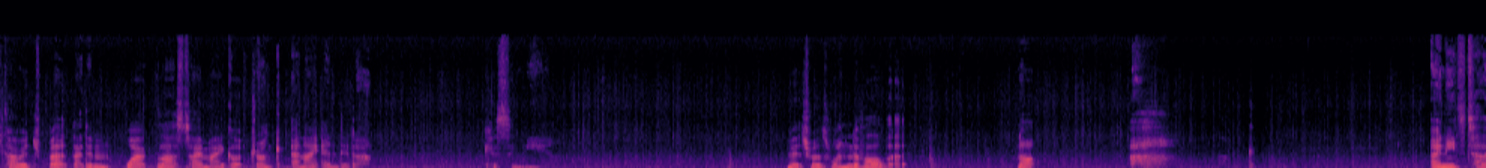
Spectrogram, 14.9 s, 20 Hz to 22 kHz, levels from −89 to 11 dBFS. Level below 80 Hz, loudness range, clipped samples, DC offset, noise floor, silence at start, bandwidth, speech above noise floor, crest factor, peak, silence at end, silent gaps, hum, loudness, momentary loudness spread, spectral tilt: -68 dBFS; 15 LU; under 0.1%; under 0.1%; -63 dBFS; 0 s; 17.5 kHz; 26 dB; 22 dB; -18 dBFS; 0 s; none; none; -37 LUFS; 26 LU; -5 dB/octave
